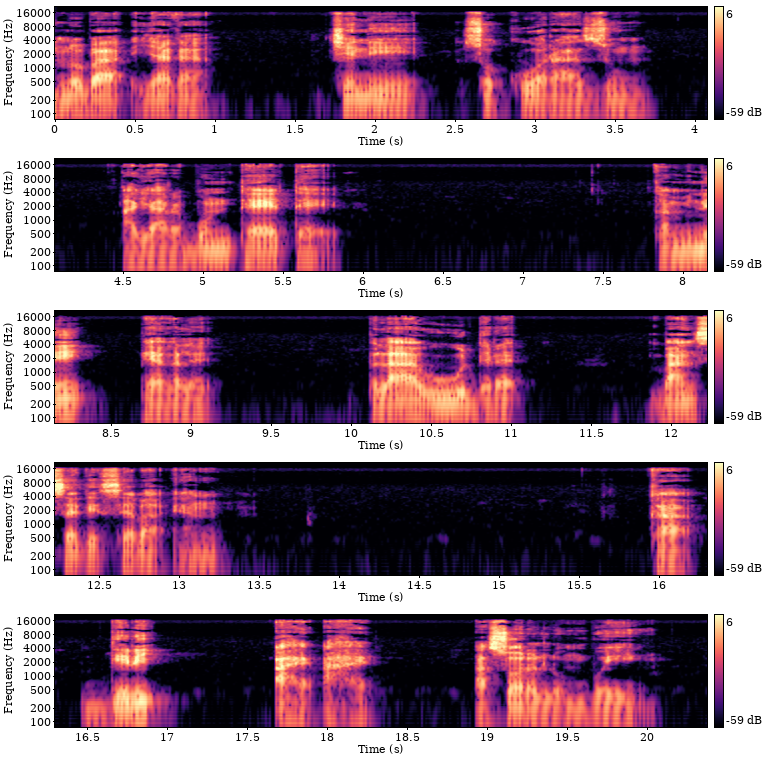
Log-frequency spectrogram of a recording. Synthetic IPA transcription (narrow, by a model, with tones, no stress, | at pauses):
nʊ˦ba˨ja˦ɡa̰˨ | t͡ʃe˦neː˦ | sɔ˨kʰʊ˦ɔ˦ɾa˦zu˦˨ŋ | a˨ja˨ɾɪ˨bʊ˦ntɛː˦tɛ̰ː˨ | ka˨mi˨ne˦ | pɛ˨ɣɪ˨lɪ̰˨ | pɪ˨laː˦wu˦wu˦dɪ˨ɾɛ˦ | ba˦n˦sɛ˦ɡɪ˦sɛ˦ba̰˨ʔɪ̰˨˦ŋ | kʰa̰˨ | de˨ɾi˦ | a˨ɦɪ˨ʔa˨hɪ˨ | a˨sɔ˦ɾɪ˨lo˨mbo˦ḛ˨ŋ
